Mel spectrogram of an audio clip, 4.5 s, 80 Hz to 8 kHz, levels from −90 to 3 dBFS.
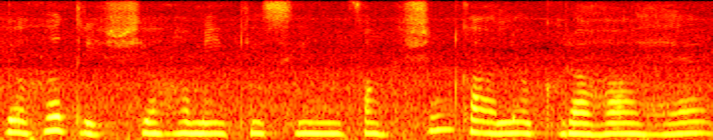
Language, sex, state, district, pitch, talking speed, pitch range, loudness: Hindi, female, Punjab, Fazilka, 225 Hz, 120 wpm, 220-235 Hz, -16 LUFS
